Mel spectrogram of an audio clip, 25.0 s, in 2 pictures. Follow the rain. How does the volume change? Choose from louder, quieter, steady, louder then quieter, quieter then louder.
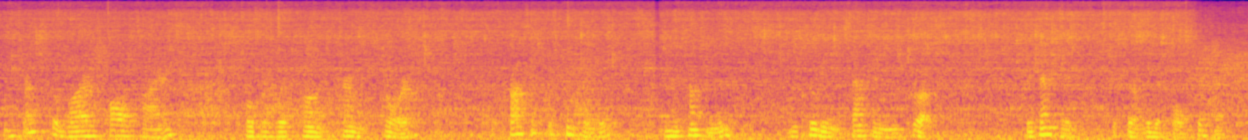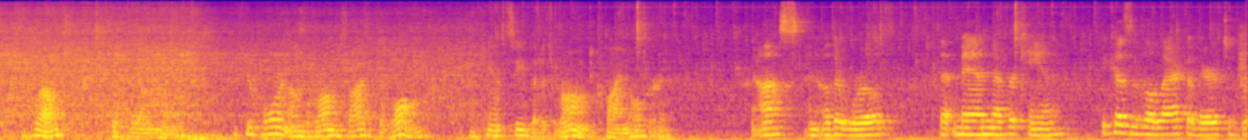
quieter.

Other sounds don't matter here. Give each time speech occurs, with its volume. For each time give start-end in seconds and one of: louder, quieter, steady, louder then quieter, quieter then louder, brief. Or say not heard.
0.0-19.2 steady
20.0-24.9 steady.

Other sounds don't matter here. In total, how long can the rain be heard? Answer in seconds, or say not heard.
25 s.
